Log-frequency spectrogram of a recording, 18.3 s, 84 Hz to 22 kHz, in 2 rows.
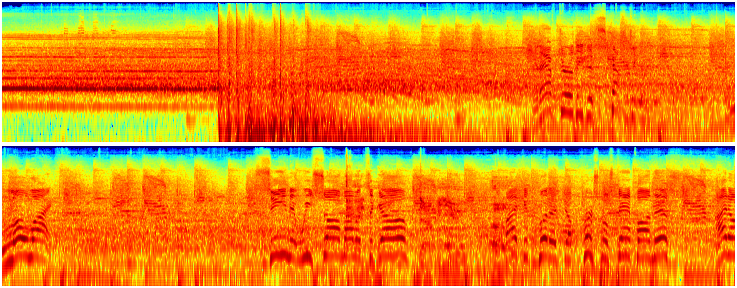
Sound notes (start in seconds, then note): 0.2 crowd cheering; 2.7 fireworks popping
